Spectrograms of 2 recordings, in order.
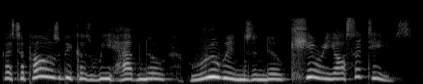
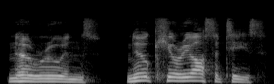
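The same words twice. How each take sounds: First: Satirical. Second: Loud, high scornful echo; ghost echoing scornfully. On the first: A narrator's reading. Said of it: "said Virginia satirically". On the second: Acted. Ghost mocking Virginia's words, loud and high. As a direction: throw her words back, loud. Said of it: "answered the ghost".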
